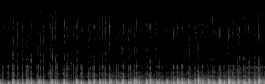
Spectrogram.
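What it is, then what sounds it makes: Hardcover book. A solid black hardcover book is tapped rapidly with fingertips and nails, about two dozen quick taps over four seconds. The taps are dull, woody knocks centered in the low-mids with almost no brightness, and each one stops at once without ringing.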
